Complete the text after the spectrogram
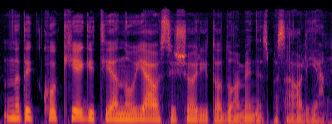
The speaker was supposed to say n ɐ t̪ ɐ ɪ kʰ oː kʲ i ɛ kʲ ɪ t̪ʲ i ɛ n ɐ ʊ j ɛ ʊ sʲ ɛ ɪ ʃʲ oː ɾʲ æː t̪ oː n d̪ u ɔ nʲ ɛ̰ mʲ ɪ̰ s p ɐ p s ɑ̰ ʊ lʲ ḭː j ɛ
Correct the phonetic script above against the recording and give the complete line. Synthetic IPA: n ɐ t̪ ɐ ɪ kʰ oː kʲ i ɛ ɡʲ ɪ t̪ʲ i ɛ n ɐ ʊ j ɛ ʊ sʲ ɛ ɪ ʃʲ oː ɾʲ iː t̪ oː d̪ u ɔ mʲ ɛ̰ nʲ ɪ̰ s p ɐ s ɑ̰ ʊ lʲ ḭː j ɛ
